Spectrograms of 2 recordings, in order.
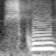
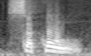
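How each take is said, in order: First: It starts directly with the s-k cluster. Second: A vowel is inserted between s and k.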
